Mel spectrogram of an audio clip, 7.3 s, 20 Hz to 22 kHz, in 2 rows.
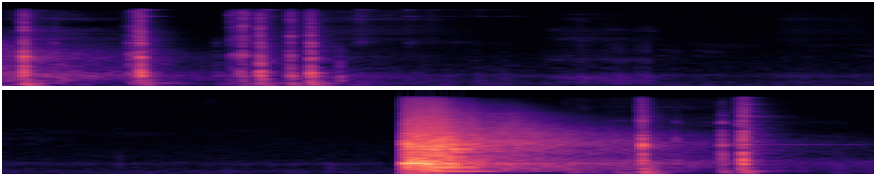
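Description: A rifle fires a single loud, close shot with a ringing decay while its scope is zeroed at about 50 yards. Light clicks and handling sounds come before it, with quiet stretches in between.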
